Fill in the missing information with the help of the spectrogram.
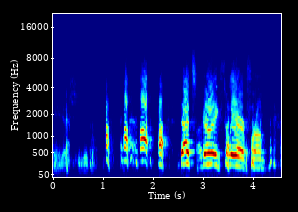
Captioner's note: laugh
